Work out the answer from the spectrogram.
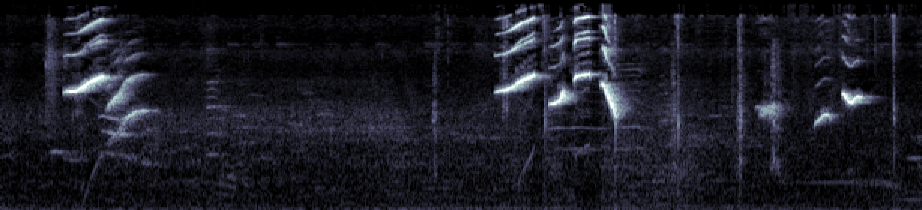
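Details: Medan-type greater green leafbird copying oriental magpie-robin song: an opening burst of high whistled slurs, a quiet gap, then a run of sharp rising and falling whistles and a few short chirps near the end.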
